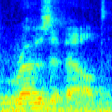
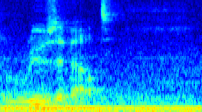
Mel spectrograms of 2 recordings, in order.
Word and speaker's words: Roosevelt: that family pronounces it roosevelt and one of the branches of the family pronounces it roosevelt i think teddy was roosevelt i think fdr is roosevelt it's not a big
